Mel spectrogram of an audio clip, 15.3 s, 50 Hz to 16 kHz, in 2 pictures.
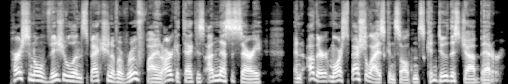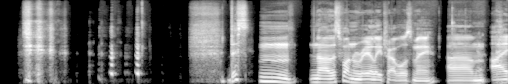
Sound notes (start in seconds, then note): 8.0 laughs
